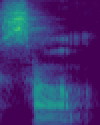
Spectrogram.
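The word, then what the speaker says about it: thumb: بي حرف البي بيقوللك عندنا حرف البي نادرا ما يستخدم بعد حرف البي بعد حرف الام قصدي يعني لما يجي ام في الاخر البي في الاخر وقبلها ام غالبا البي مش بتنطق زي الكلمات دي اصبع الابهام صام صم خروف لام اتصل كلايم مشط كومب سباك بلامر طبعا البي ما تقلعش نفس الكلام سايلنت اللي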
